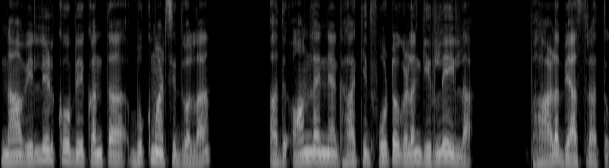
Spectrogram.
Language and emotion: Kannada, sad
